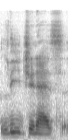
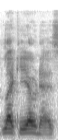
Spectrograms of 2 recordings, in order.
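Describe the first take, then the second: First: The word has an anglicized, non-Latin pronunciation. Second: The word has a Latin-style pronunciation. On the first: The speaker calls it wrong. "I've recently corrected" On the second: The speaker calls it right. "to try and fit a bit more with the Latin pronunciation"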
